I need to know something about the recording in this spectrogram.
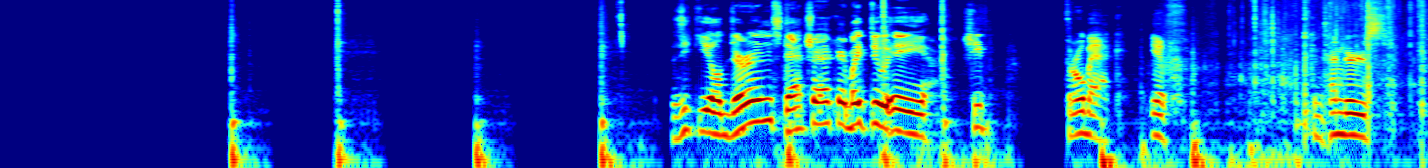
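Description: Plastic card wrappers crinkle as they are torn open.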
